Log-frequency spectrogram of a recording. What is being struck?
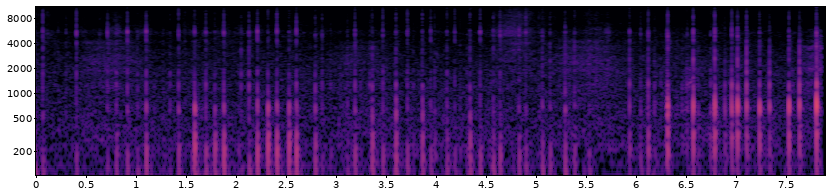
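Glossy paper page of an open book.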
